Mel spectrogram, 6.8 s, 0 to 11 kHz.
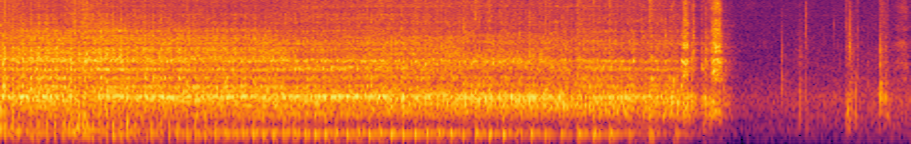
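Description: BSA B40's single-cylinder four-stroke engine running steadily, then cutting off suddenly about five seconds in, followed by a few light clicks.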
